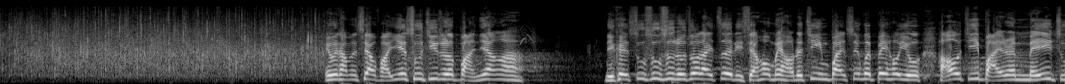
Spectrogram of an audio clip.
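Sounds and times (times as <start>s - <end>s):
church congregation applauding volunteer ministry teams: 0.0s - 3.7s
speech: 3.2s - 5.4s, 6.0s - 10.6s.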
